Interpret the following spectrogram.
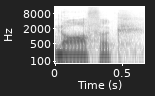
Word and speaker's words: Norfolk: I grew up in Norfolk Virginia in a suburban neighborhood and with a lot of kids that lived on the block and pronounce that name again Norfolk but I'm that's the native pronunciation offic take more geography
